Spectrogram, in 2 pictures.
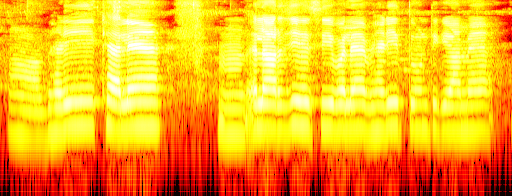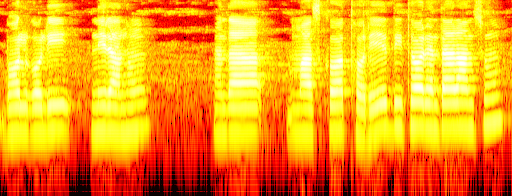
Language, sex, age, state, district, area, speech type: Odia, female, 60+, Odisha, Balangir, urban, spontaneous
